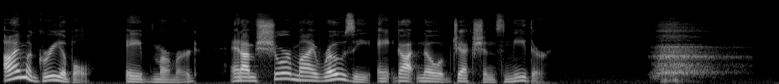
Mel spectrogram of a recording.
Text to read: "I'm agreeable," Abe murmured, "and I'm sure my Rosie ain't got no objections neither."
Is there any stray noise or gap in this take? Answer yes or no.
yes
